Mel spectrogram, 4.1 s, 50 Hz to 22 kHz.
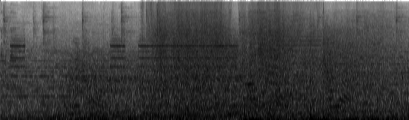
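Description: Explosions destroying a SAM site in Ace Combat 7 boom and crash amid jet noise, a dense loud rumble with a swelling blast toward the end, while a voice speaks over it.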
